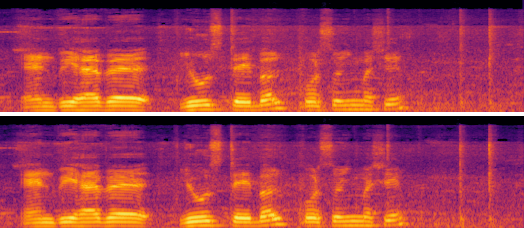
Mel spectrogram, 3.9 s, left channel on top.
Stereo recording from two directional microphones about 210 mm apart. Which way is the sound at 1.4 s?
30° right (ahead or behind).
